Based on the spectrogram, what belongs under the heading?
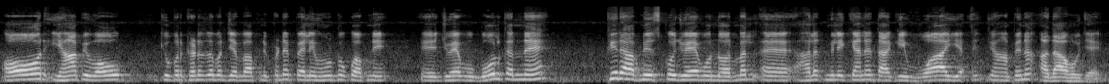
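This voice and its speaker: A woman teaching a word-by-word Quran tajweed lesson. She recites each word slowly and drawn out, then explains quickly. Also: mid-range voice, fairly even intonation, slight background noise, rough recording.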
